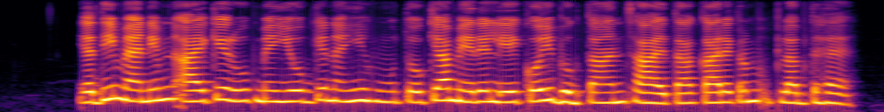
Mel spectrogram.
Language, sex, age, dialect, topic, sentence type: Hindi, female, 31-35, Hindustani Malvi Khadi Boli, banking, question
